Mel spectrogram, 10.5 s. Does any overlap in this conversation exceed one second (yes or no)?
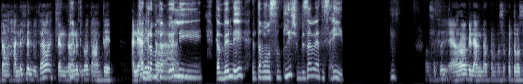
no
